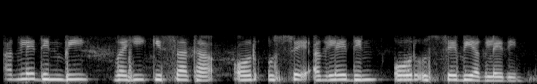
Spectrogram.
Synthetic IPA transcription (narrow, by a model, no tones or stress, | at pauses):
ɐɡled̪ɪnbʱiʋɐɦikɪsːat̪ʰa | ɔːɾʊsːeʔɐɡled̪ɪnɔːɾʊ̰sːebʱiɐɡled̪ɪn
